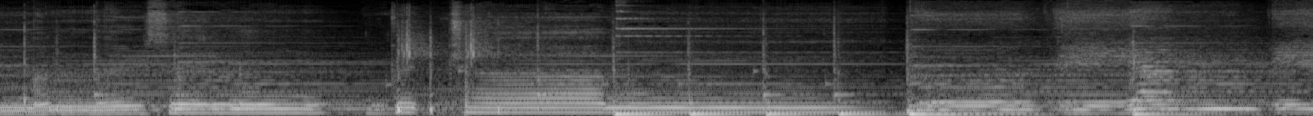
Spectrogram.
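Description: Devotional chant music: a voice chanting in long held notes with short slides in pitch over a steady low drone. A pulsing bass joins about halfway through.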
